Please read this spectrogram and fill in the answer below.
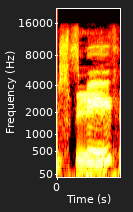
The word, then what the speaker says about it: Spieth: Jordan Spieth.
